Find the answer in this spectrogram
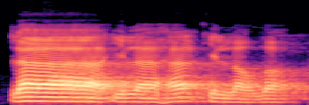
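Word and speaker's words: لا إله إلا الله: bla bla kecuali Lailahaillallah Lailahaillallah lamnya depan kalau di kalimatut tahlil kalimatut thayibah lamnya tolong dipanjangkan karena memang dua harakat ya La ilahaillallah tidak artinya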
